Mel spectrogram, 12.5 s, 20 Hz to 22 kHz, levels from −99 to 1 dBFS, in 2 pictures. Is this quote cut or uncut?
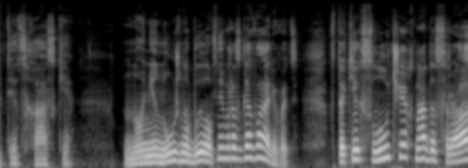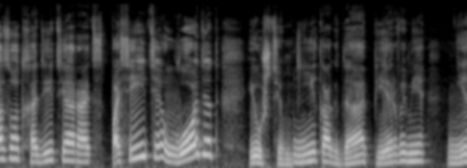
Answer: cut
